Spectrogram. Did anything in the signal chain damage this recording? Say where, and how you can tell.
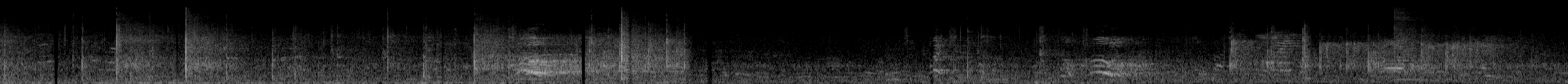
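Yes. The block of digital silence points to the driver or buffer stage. At 0.54 to 0.58 s and again at 5.81 to 5.85 s the signal drops to silence for 40 ms and returns with no fade. Identical hard-edged dropouts of equal length suggest the output buffer was not filled in time, which fits a missed buffer period rather than a network problem.

Short concealed packet loss comes from the network side of a call path, handled in the decoder. Brief smeared or wobbly moments occur at 1.75 to 1.79 s, 4.41 to 4.45 s, 6.29 to 6.33 s, 9.31 to 9.35 s and 11.53 to 11.56 s. Each marks about 20 ms of missing audio that the receiver patched by extending the preceding sound for 10 to 19 ms before blending back into real signal. The result is a soft smear, not a clean click.

A burst of packet loss, also from the network, occurs at 7.07 to 7.13 s. 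About 40 ms of audio never arrived in time, and the concealment stretched the previous sound for roughly 45 ms while turning it down. It is heard as a short held, fading continuation, after which the audio resumes further along with the intervening material gone. It is longer than the short concealed patches.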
